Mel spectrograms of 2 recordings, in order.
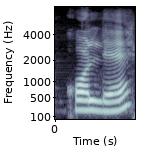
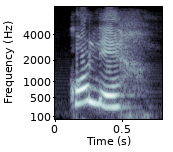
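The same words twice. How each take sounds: First: The final vowel is said open. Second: The final vowel is said closed. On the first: It is the noun meaning spoon. "lido assim com as vogais mais abertas" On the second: It is the verb meaning to harvest. "é diferente a forma verbal"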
